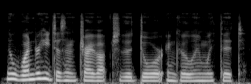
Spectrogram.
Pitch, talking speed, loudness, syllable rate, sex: 190 Hz, 335 wpm, -18 LUFS, 6.8 syllables/s, female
